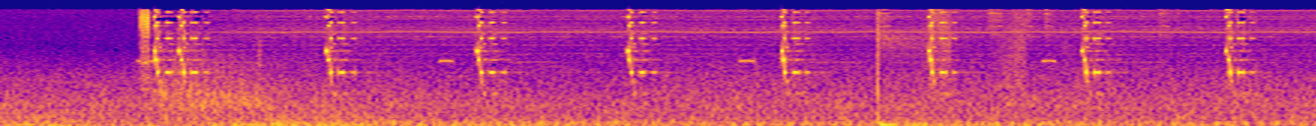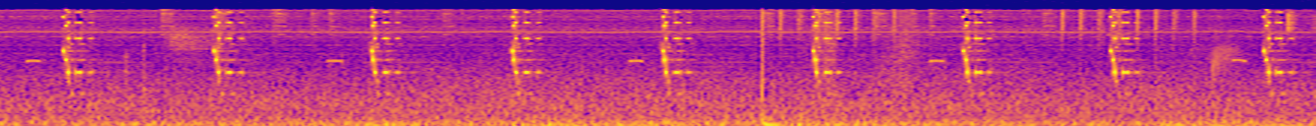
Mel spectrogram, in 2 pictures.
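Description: A countdown ticks sharply once every second.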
